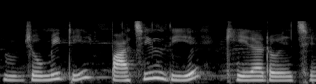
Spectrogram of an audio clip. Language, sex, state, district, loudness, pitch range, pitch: Bengali, female, West Bengal, Jhargram, -24 LUFS, 190-235 Hz, 200 Hz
